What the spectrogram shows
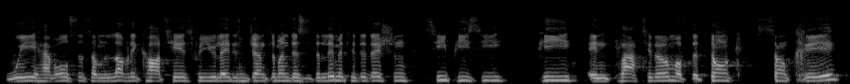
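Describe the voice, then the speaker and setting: A man's voice: on the high side, little pitch movement, normal speed, fairly bright tone. A man working as an auctioneer, calling numbers and bids live in formal, courteous patter.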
